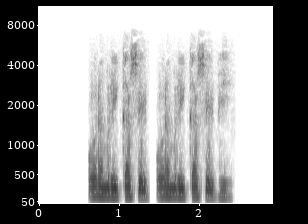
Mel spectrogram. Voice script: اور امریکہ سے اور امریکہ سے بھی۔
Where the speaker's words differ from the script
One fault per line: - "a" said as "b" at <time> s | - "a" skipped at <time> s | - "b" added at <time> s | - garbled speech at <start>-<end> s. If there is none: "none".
none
